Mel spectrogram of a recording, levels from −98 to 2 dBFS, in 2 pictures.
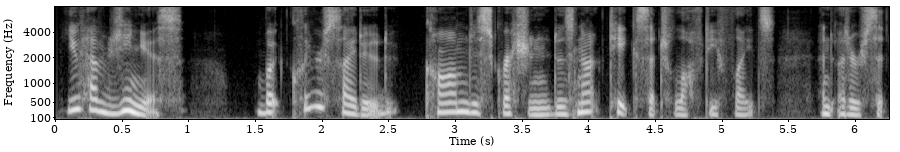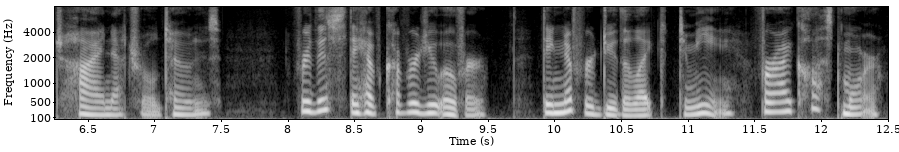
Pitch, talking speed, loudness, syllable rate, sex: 215 Hz, 175 wpm, -19 LUFS, 4.9 syllables/s, female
